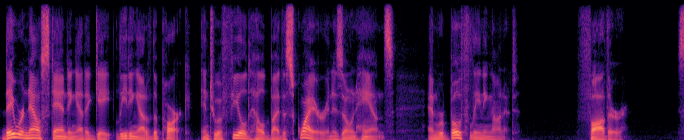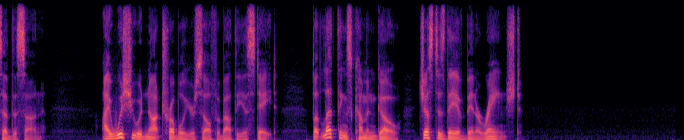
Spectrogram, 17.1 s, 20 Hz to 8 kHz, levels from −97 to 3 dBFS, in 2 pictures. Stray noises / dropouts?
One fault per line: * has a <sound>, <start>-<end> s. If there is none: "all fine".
all fine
